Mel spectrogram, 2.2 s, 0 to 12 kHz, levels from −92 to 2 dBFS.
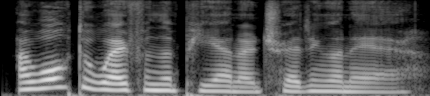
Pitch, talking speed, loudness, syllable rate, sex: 205 Hz, 250 wpm, -20 LUFS, 6.7 syllables/s, female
